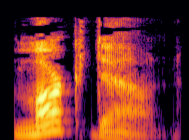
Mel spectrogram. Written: markdown

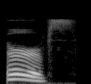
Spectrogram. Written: oeuvres

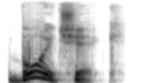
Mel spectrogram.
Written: boychick

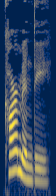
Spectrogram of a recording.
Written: carmindy

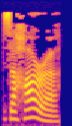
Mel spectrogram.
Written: zahara

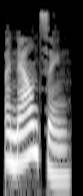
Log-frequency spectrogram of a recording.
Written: announcing

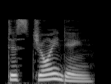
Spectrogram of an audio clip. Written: disjointing

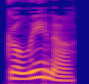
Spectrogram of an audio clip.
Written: galina

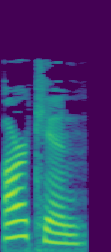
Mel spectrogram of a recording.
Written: arkin

